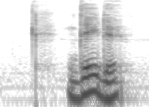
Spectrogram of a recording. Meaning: singular past subjunctive of doen
- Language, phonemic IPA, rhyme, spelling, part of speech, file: Dutch, /ˈdeːdə/, -eːdə, dede, verb, Nl-dede.ogg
